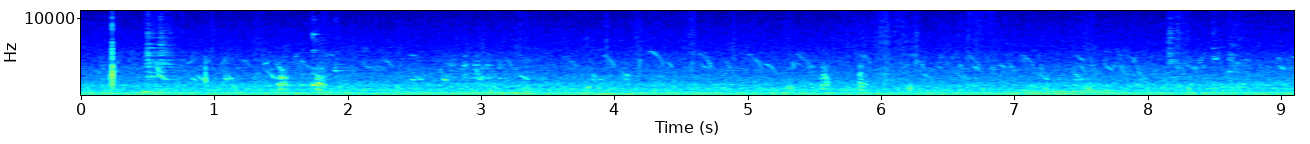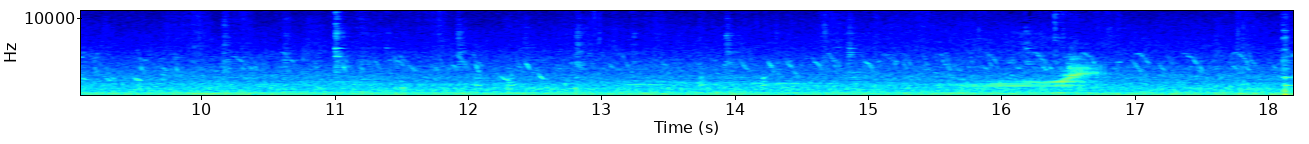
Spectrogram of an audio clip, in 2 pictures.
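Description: Farmyard ambience: chickens clucking and birds calling over a steady outdoor hiss. There is a rising call about three-quarters of the way through and a few light knocks.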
